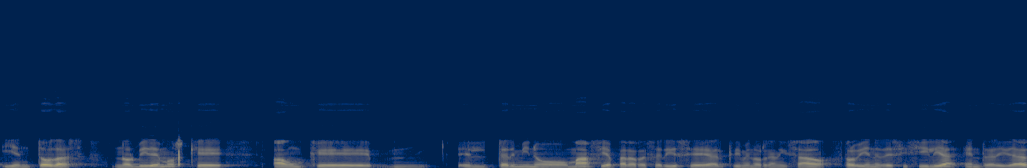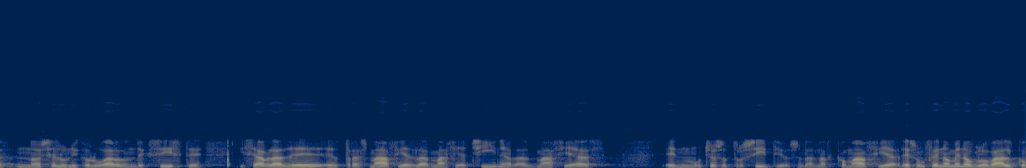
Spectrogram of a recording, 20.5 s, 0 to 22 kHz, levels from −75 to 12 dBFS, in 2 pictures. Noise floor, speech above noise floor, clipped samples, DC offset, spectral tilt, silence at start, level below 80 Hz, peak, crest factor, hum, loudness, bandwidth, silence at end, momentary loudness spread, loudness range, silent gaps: -57 dBFS; 28 dB; under 0.1%; under 0.1%; -6.5 dB/octave; 0 s; -84 dBFS; -8 dBFS; 20 dB; none; -29 LUFS; 11.5 kHz; 0 s; 13 LU; 5 LU; none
